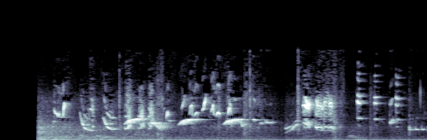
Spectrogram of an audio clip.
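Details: Oriental magpie-robin kept by an owner, persistently seeking a rival and even challenging its owner; rich varied song of rapid whistled phrases, upslurs and sharp chirps, high-pitched and continuous, with faint low background rumble.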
